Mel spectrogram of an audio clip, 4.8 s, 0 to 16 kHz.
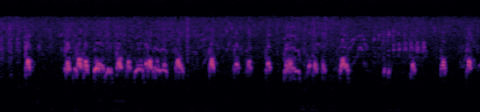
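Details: European bee-eaters, a pair perched together in small trees at East Leake Quarry, 5 July 2017, sunny morning, 80 metres from the viewer; a lively stream of repeated rolling, liquid calls, tightly spaced and overlapping.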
